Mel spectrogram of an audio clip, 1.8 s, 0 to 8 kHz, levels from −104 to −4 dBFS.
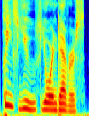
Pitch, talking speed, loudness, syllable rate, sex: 190 Hz, 135 wpm, -16 LUFS, 4.9 syllables/s, female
